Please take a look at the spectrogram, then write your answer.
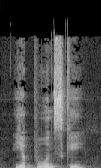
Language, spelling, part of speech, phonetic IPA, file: Ukrainian, японський, adjective, [jɐˈpɔnʲsʲkei̯], Uk-японський.ogg
- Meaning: Japanese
